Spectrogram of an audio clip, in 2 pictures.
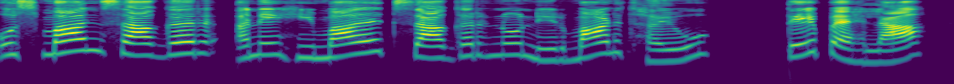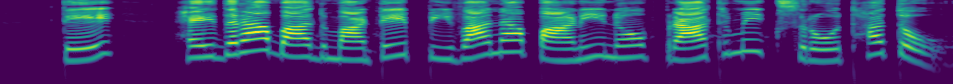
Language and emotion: Gujarati, neutral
